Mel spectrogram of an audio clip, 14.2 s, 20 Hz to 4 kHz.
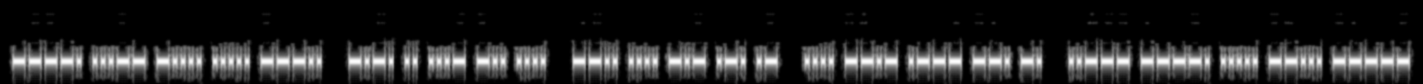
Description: Morse code, heard as a keyed tone, about 30 wpm, 500 Hz. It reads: 93658 CIVDH ZHKRA HQJGN 29570
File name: CW / letter number groups 4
